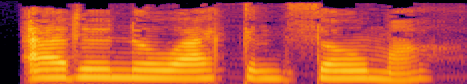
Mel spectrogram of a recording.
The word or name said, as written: adenoacanthoma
